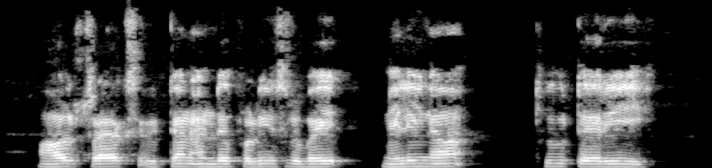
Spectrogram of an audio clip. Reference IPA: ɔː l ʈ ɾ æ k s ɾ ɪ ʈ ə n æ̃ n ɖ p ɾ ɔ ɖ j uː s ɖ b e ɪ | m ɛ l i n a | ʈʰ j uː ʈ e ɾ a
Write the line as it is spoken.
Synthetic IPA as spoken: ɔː l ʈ ɾ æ k s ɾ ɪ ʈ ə n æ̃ ɳ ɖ p ɾ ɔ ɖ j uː s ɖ b a ɪ | m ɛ l i n a | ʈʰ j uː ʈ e ɾ i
